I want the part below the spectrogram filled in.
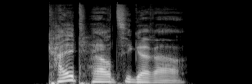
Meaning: inflection of kaltherzig: 1. strong/mixed nominative masculine singular comparative degree 2. strong genitive/dative feminine singular comparative degree 3. strong genitive plural comparative degree
- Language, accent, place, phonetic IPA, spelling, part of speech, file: German, Germany, Berlin, [ˈkaltˌhɛʁt͡sɪɡəʁɐ], kaltherzigerer, adjective, De-kaltherzigerer.ogg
